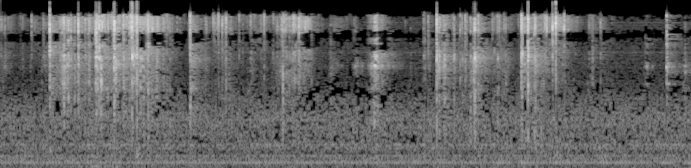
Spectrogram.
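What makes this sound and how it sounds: A solid gold-coated bar of soap, held in hand with other bars lying on the table, is carved and scraped with a metal blade so dry chips flake off. Crisp, bright crackling scrapes and sharp ticks come in uneven bursts over a steady low hum.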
